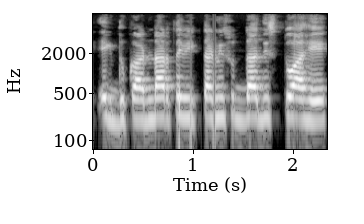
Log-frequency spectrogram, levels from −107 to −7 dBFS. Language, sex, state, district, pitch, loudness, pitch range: Marathi, female, Maharashtra, Nagpur, 220 Hz, -16 LUFS, 210-220 Hz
